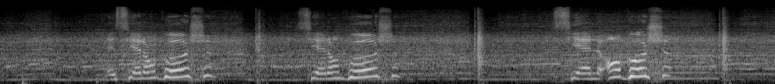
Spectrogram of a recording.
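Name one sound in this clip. A rally car engine revs up hard in repeated bursts.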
